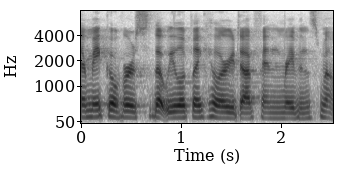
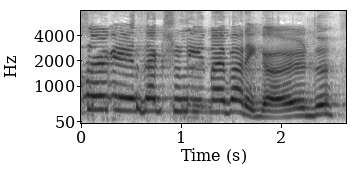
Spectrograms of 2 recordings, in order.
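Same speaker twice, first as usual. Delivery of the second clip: higher, slow, hammed-up Italian accent; mock Italian accent; 9 semitones higher, slower than usual. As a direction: draw it out in a put-on Italian accent. Mock-acts Paolo revealing his bodyguard.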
